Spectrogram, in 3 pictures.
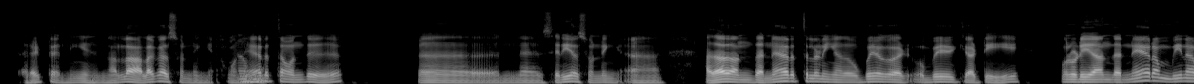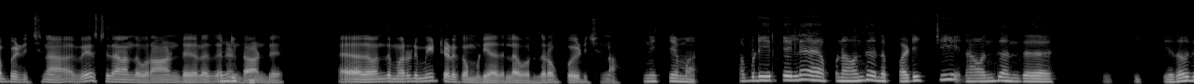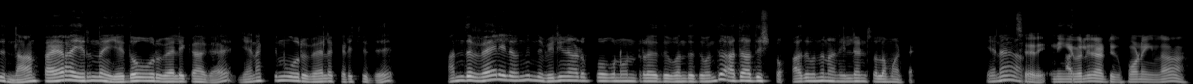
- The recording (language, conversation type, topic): Tamil, podcast, நேரமும் அதிர்ஷ்டமும்—உங்கள் வாழ்க்கையில் எது அதிகம் பாதிப்பதாக நீங்கள் நினைக்கிறீர்கள்?
- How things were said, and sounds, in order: other noise; drawn out: "ஆ"; tapping; other background noise; bird; anticipating: "நீங்க வெளிநாட்டுக்கு போனீங்களா?"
